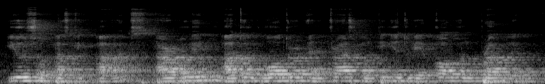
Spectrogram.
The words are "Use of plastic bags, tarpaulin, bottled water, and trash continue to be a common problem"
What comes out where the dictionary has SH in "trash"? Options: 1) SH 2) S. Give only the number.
2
